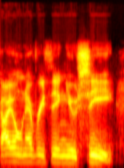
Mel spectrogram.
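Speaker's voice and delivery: mock attitude voice. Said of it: "he starts with an attitude".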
